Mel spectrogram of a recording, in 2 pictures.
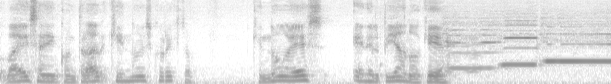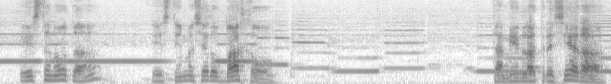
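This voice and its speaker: Halting man teaching a violin masterclass. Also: on the high side. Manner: halting, mixes in English words, asks the class questions.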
